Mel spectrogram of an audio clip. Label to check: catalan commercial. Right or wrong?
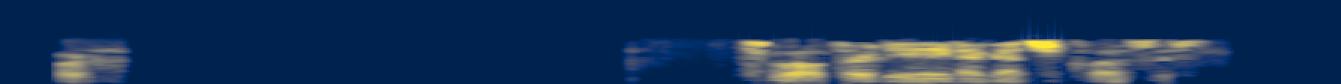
Wrong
